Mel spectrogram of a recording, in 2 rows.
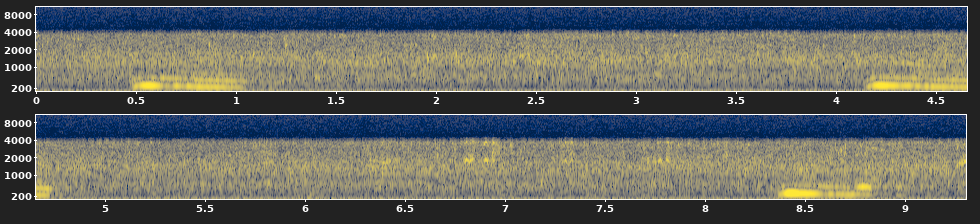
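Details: Male Eurasian eagle-owl at the nesting area on 17 February 2023, late afternoon, calling to his mate: three deep, short downslurred hoots about four seconds apart over a steady low hum.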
